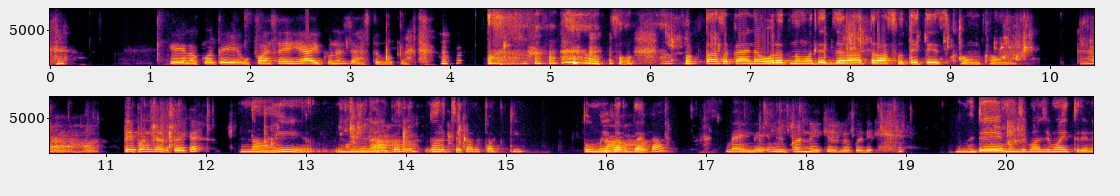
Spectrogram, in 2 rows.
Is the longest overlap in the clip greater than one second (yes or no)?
no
